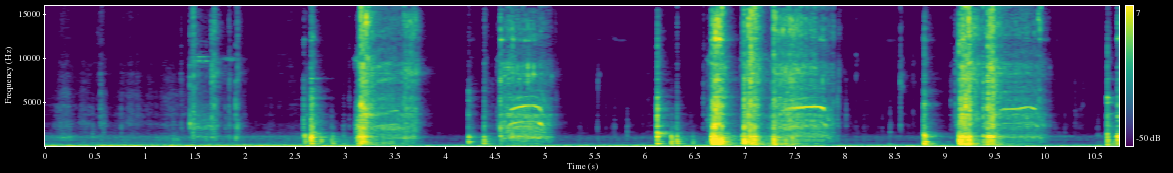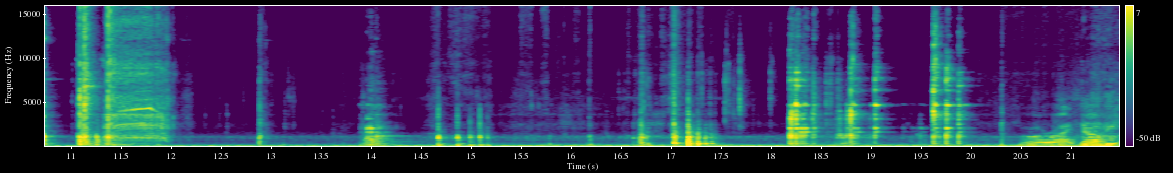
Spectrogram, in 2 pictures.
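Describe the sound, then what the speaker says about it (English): Metal clinks and clanks ring out in scattered bursts over a low hum as a wheel is pulled off a kayak trailer during bearing maintenance, heard close up without talk. "Alrighty, let me pull this wheel off here."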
